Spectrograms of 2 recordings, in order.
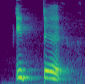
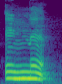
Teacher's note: நாக்கோட நுனி மேலே போய் அன்னத்தோட நுனியை கொஞ்சம் பின்னாடி போய் தொடும். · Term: பின் நுனி அன்ன ஒலி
